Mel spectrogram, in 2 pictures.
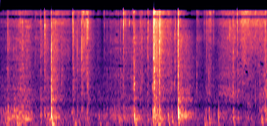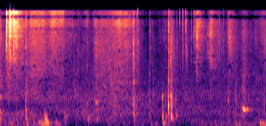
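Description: A large cardboard appliance box being handled and opened: irregular knocks, bumps and scrapes of cardboard, the loudest in the first four seconds.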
